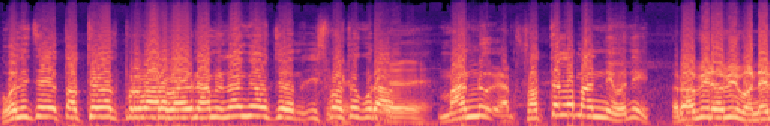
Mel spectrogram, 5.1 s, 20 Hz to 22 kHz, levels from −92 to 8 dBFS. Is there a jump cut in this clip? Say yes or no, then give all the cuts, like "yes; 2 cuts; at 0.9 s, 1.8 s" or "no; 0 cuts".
no; 0 cuts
